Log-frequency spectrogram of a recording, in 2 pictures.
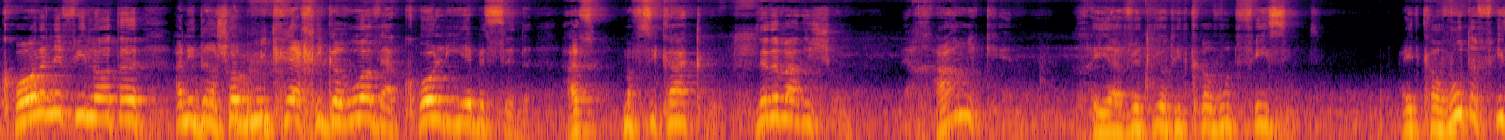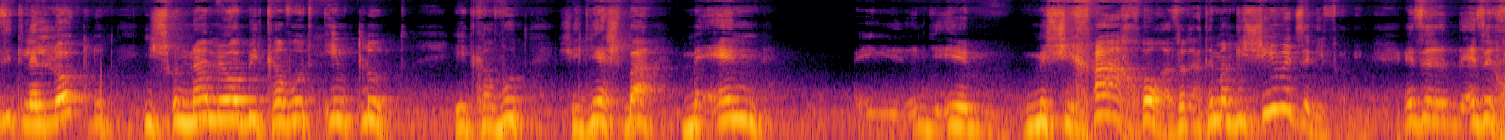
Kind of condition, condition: setting, live audience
